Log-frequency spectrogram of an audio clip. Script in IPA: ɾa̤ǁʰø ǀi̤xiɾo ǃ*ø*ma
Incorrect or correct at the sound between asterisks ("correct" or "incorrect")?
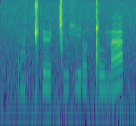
incorrect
